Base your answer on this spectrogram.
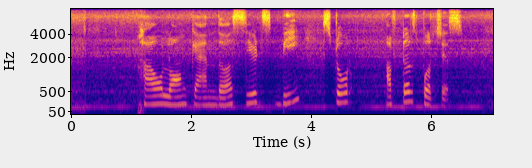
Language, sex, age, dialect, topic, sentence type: Marathi, female, 18-24, Standard Marathi, agriculture, question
